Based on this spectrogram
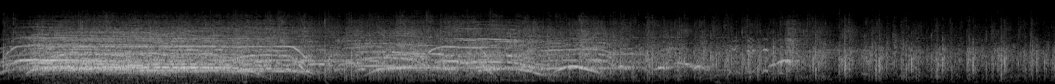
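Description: An audience at a live show in Salt Lake City applauds and cheers to welcome two guests. Loud, sustained clapping carries whoops and shouts early on, then thins into scattered claps toward the end.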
